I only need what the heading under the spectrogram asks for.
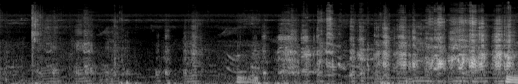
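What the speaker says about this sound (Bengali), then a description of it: "এই দেখো সেই রাজহাঁস দেখিয়েছিলাম অল্প" Domestic geese honk in loud, uneven bursts at a temple, the harsh calls repeating close by over a busy outdoor background with voices talking.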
